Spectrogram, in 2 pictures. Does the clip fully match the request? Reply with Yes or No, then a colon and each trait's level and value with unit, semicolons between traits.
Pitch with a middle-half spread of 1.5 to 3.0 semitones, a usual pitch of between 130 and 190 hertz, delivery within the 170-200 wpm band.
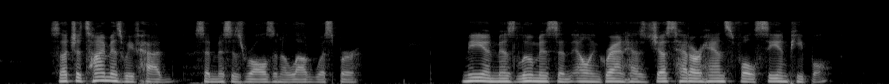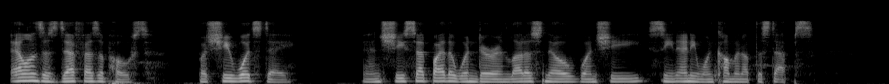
Yes: narrow, 2.5 semitones; low, 135 Hz; average, 190 wpm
